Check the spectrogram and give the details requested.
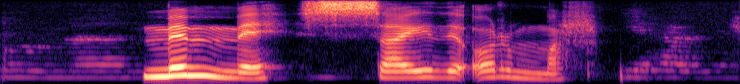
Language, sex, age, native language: Icelandic, female, 18-19, Icelandic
